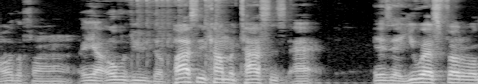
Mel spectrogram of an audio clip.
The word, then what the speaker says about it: Posse Comitatus: can cancel out this how you say it, man? Kamatazi Posse. Let me type it in my other phone. I'm going to say it right. Kamatazi Posse Act. Some shit like that. Kamatazi something. I'll tell you what. The Posse Comitatus Act. That's what it is.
